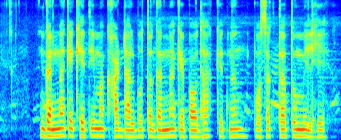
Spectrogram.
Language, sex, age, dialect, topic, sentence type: Chhattisgarhi, male, 18-24, Northern/Bhandar, agriculture, question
